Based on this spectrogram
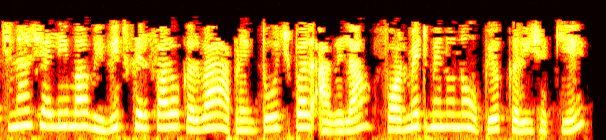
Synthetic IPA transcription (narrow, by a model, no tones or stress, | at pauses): ət͡ʃnaʃɛlimãʋiʋid̪ʱfeɾfaɾokəɾʋaːpəɳ̃et̪od͡ʒpəɾa̰ʋelafɔɾmeʈmɛnunoupjoɡ̚kəɾiʃəkije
